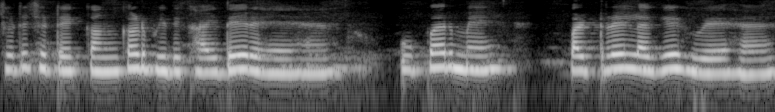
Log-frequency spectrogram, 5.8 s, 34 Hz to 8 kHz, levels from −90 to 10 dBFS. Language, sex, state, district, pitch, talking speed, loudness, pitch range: Hindi, female, Jharkhand, Garhwa, 260 Hz, 145 wpm, -14 LUFS, 245-280 Hz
